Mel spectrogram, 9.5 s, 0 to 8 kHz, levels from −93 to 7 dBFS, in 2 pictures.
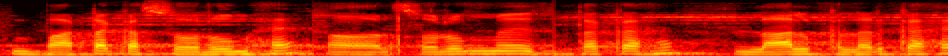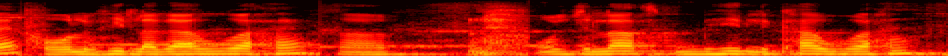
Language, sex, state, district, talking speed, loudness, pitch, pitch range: Hindi, male, Bihar, East Champaran, 150 wpm, -30 LUFS, 135 Hz, 125-145 Hz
